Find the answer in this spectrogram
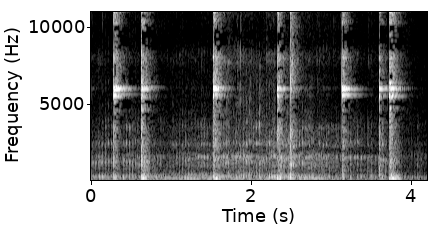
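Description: Two metal-wheeled Beyblade spinning tops clashing in a plastic stadium. About eight sharp metallic clinks come at irregular intervals, some ringing briefly, over the faint steady whir of the tops spinning on the stadium floor.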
